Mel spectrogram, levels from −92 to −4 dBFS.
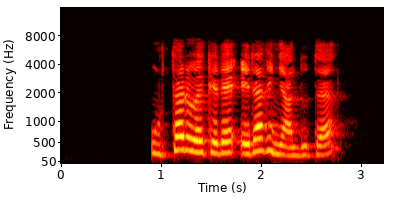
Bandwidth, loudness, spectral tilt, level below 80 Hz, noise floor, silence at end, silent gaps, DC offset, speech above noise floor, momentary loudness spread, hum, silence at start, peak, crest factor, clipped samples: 7.8 kHz; -32 LUFS; -3.5 dB/octave; -86 dBFS; under -90 dBFS; 0.45 s; none; under 0.1%; over 58 dB; 11 LU; none; 0.9 s; -16 dBFS; 18 dB; under 0.1%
